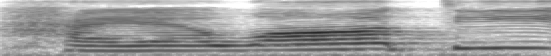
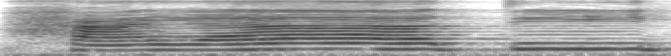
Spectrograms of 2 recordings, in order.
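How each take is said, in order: First: A w sound is heard before the long a. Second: A long a is heard with no w sound. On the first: The speaker calls it wrong. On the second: The speaker calls it right.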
